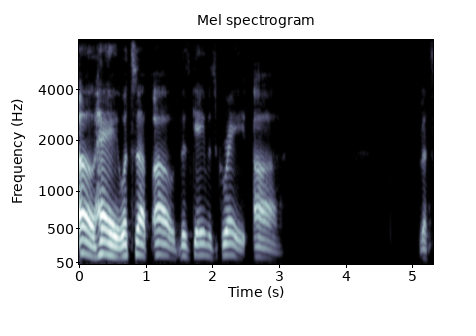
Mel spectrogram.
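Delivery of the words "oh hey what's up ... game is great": half-hearted, very slow, stretched-out, slightly high pop-star voice. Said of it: "I don't have a really good [name]".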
